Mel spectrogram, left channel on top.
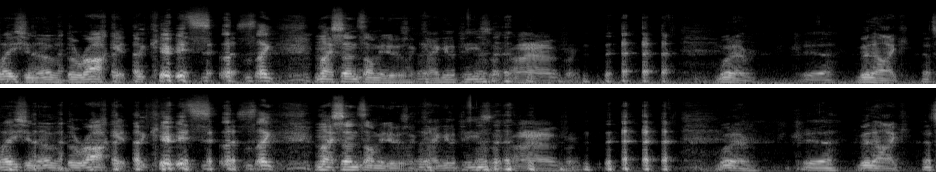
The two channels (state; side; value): noise; left; rumble, 19 dB below the sound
